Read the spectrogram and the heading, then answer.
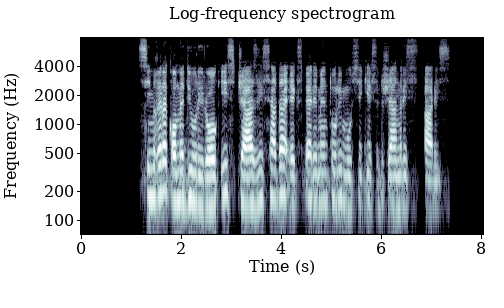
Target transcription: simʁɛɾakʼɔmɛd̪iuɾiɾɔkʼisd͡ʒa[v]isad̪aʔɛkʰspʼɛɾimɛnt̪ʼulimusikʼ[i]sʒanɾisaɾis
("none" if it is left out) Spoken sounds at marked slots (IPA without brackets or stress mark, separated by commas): z, i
